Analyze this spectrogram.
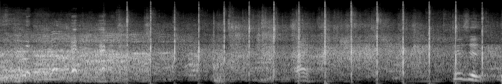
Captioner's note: laughter; applause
